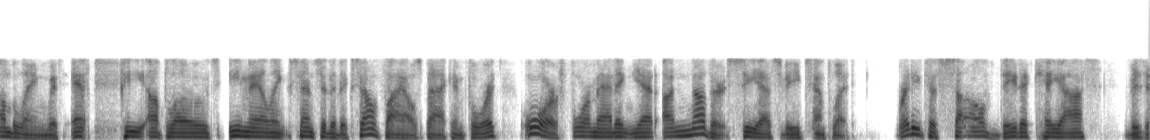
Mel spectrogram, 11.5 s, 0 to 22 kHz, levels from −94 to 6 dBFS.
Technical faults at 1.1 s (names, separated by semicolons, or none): G.729 codec; VoIP packet loss concealed by the speech codec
